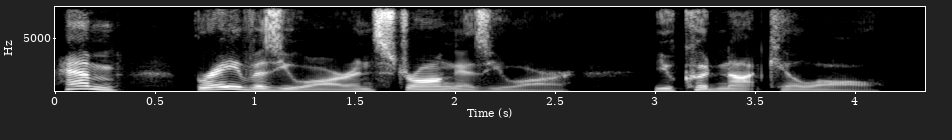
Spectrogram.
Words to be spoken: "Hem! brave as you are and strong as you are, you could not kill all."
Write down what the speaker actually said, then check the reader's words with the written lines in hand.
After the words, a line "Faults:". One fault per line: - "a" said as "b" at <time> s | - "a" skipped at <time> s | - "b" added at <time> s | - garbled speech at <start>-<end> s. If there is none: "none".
"Hem! brave as you are and strong as you are, you could not kill all."
Faults:
none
